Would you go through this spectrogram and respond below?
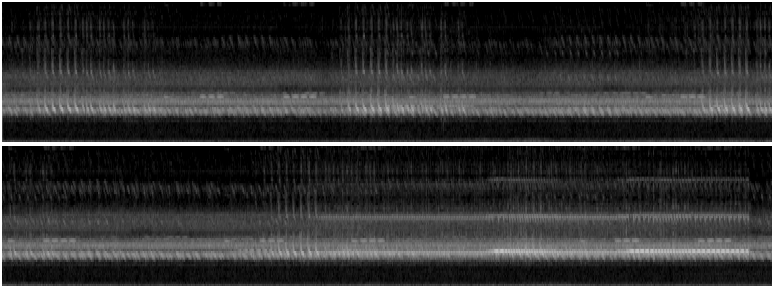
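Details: Bell crickets in autumn at Sanuki, Chiba Prefecture, Japan, give high pulsed ringing phrases roughly every three to four seconds over a steady insect chorus, ending with two longer, clear, pure-toned notes.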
